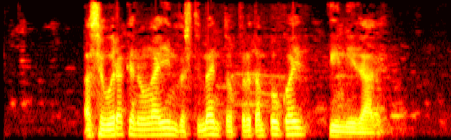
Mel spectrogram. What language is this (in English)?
Galician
